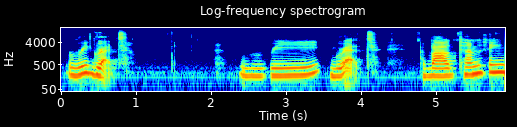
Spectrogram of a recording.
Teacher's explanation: the stress syllable is gret, so regret.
